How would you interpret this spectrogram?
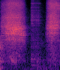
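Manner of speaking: breathy shushing hiss. Retold or imitated. Crowd shushing him at the meeting, hushed. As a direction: shush the complainer. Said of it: "they're like".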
